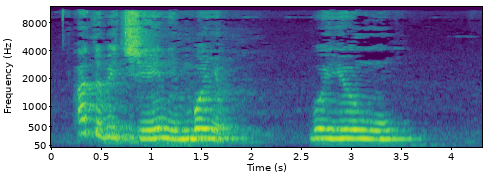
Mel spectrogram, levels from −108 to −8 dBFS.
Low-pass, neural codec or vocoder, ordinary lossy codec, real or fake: 10.8 kHz; none; AAC, 32 kbps; real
